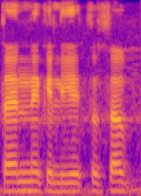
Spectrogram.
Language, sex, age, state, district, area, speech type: Hindi, male, 30-45, Uttar Pradesh, Mirzapur, rural, spontaneous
